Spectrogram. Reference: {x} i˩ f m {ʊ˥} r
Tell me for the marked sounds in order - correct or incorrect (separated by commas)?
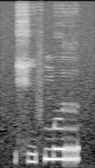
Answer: correct, correct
